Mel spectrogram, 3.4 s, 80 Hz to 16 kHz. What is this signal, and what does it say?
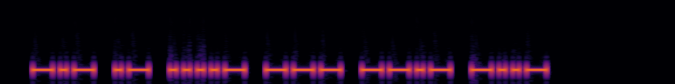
Morse code, heard as a keyed tone, about 36 wpm, 700 Hz. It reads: KA4OQX
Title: USA Call Signs - 6 Characters - 3x Character Spacing - 35wpm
